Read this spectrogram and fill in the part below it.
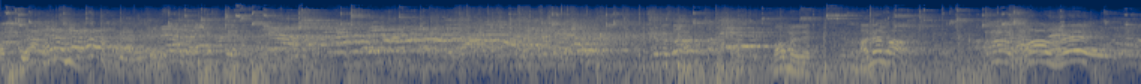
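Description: Sneakers squeak sharply on a hard court in an echoing hall.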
